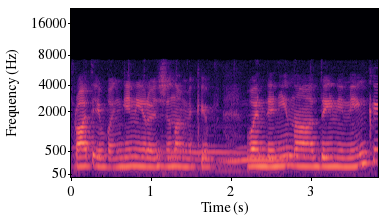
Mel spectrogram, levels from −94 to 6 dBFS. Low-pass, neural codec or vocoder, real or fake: 7.2 kHz; none; real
